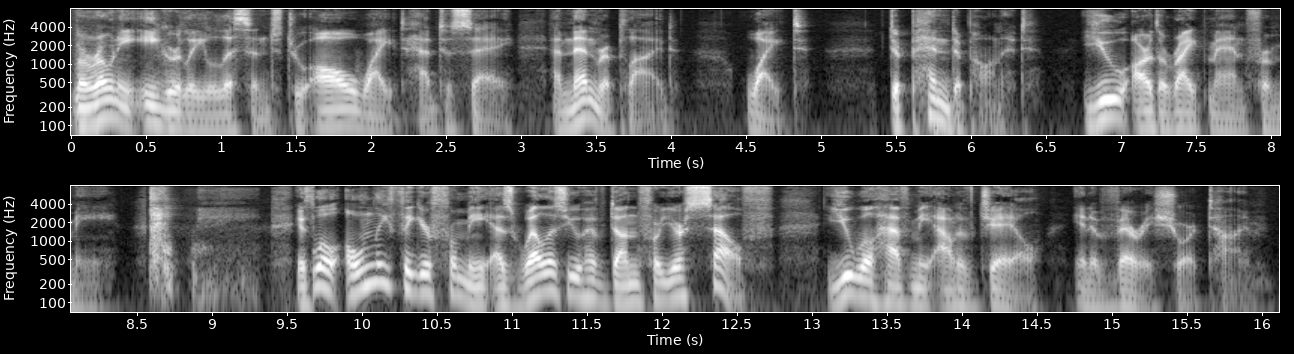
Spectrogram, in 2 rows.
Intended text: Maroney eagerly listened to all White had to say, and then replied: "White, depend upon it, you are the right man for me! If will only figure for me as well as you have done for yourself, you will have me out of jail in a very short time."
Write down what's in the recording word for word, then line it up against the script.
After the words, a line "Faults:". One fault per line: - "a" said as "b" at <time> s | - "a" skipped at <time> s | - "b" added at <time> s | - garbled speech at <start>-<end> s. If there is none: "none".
Maroney eagerly listened to all White had to say, and then replied: "White, depend upon it, you are the right man for me! If will only figure for me as well as you have done for yourself, you will have me out of jail in a very short time."
Faults:
none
